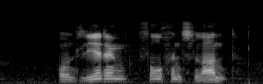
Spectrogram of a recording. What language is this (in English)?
Afrikaans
